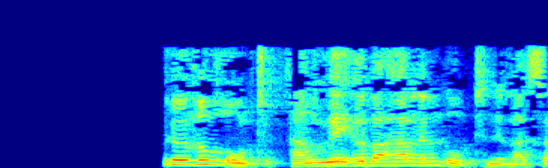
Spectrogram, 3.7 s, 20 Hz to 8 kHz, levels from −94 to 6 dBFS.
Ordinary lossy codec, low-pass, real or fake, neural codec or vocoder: MP3, 24 kbps; 7.2 kHz; fake; codec, 16 kHz, 1 kbps, FunCodec, trained on LibriTTS, 50 frames a second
